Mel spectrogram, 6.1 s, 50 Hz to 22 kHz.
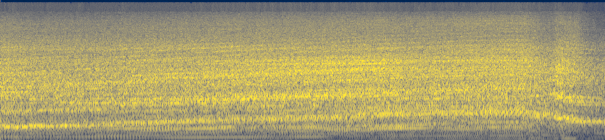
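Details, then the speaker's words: VEE080, a boosted LS V8 drag car, after the plug leads were separated to stop cross-jumping. Pulls hard under boost with the note wavering and stumbling near the top; the intermittent misfire remains. The problem plug lead is being re-terminated. "so rex is re-terminating the problem plug lead because it everything sort of is pointing to a plug lead the issues that we're having which is strange"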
